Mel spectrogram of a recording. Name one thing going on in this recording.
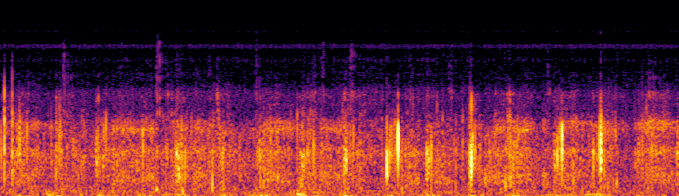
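Plants rustle and snap as a person pushes through brush.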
